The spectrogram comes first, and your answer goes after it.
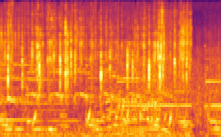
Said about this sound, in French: Il pleut de l'alcool de patate. Ça vient de là-haut. Wana, il vide les bouteilles une par une.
